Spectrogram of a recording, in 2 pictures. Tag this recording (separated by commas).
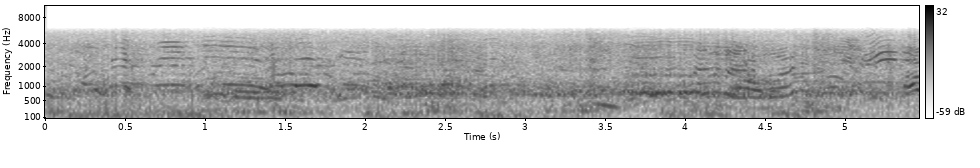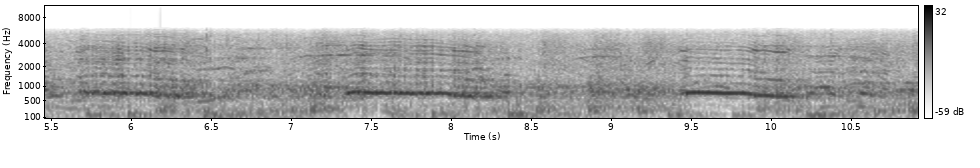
Music, Speech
